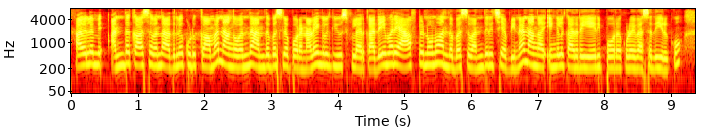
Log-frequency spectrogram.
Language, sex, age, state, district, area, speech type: Tamil, female, 18-30, Tamil Nadu, Thoothukudi, rural, spontaneous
